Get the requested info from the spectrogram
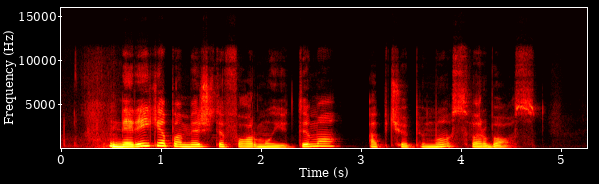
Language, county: Lithuanian, Vilnius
